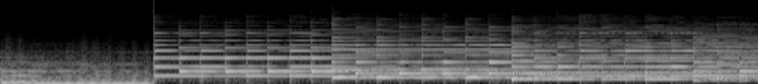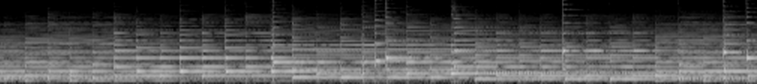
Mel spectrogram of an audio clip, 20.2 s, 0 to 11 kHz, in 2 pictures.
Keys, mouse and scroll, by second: 3.5 ], 5.8 double click, 7.7-9.0 typing, 10.9 typing, 14.3 double click, 14.9 typing, 19.0 typing.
